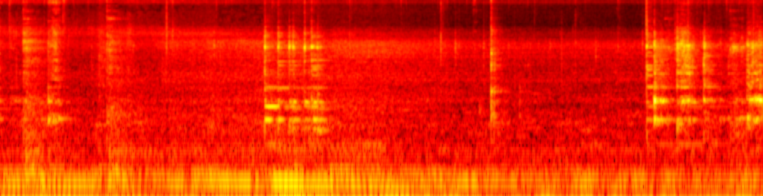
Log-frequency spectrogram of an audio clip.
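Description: Edible gum (gond) frying in desi ghee in a metal pot, sizzling steadily as the pieces puff up. A metal spoon stirs and scrapes against the pot in two short bouts, about three seconds in and again near the end.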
